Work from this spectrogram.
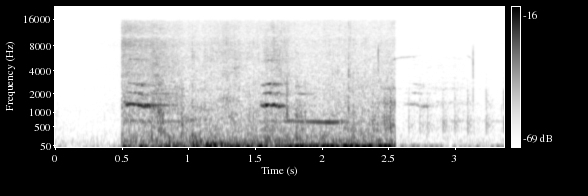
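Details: Foster kittens Ashiro and Akuro, rescued baby cats learning to eat weaning food, let out two short, high mews and then a lower, drawn-out mew through a burst of loud broadband rustling, with quieter background sounds afterwards.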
